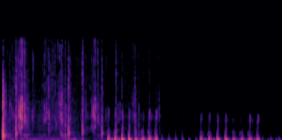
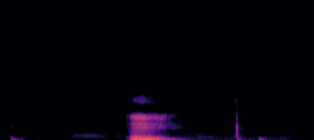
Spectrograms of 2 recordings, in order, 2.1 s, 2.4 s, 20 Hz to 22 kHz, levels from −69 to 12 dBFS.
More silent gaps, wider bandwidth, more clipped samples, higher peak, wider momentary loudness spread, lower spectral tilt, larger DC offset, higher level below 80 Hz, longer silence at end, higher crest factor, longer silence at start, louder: neither; first, 16.5 kHz vs 7.4 kHz; neither; first, 0 dBFS vs -10 dBFS; second, 8 LU vs 25 LU; second, -4 dB/octave vs -6 dB/octave; neither; first, -48 dBFS vs -76 dBFS; second, 0.15 s vs 0.4 s; first, 30 dB vs 20 dB; second, 0 s vs 0.95 s; second, -31 LUFS vs -25 LUFS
